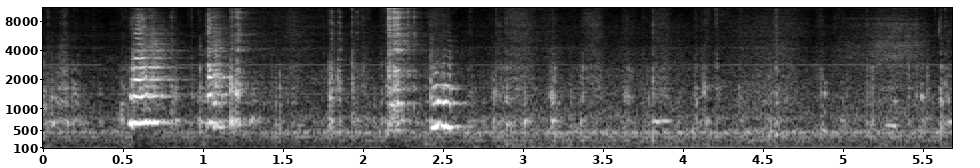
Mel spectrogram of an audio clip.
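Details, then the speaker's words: Winding wire through a coil form while building a Tesla coil; a few sharp squeaky chirps in bursts as the wire is pulled through, meaning the wire is binding or sticking in the form. "You hear that? That's a bind. You hear it again. Anytime you hear that, it's a bind or it's a stuck."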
